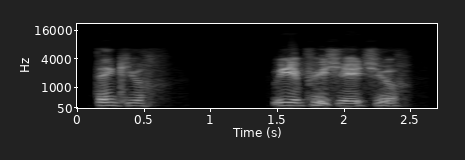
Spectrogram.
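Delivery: very quiet, soft, hushed voice under the breath. Thanking Sean Fear in character: very quiet. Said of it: "say very quietly".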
